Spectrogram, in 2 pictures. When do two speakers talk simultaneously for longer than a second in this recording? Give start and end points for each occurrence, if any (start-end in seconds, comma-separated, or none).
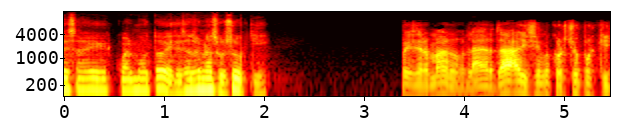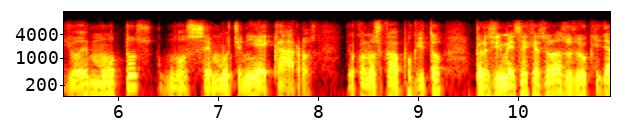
none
